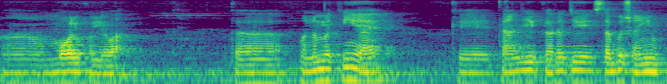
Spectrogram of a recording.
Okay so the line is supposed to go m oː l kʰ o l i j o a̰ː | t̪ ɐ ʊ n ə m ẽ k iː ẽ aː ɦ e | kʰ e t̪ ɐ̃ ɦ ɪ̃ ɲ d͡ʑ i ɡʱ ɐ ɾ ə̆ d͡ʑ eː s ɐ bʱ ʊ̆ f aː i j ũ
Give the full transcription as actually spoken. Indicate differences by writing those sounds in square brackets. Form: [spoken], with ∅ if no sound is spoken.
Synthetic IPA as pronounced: m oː l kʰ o l i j o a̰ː | t̪ ɐ ʊ n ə m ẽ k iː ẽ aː ɦ e | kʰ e t̪ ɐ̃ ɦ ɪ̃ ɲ d͡ʑ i ɡʱ ɐ ɾ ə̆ d͡ʑ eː s ɐ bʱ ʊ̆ [ʃ] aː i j ũ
